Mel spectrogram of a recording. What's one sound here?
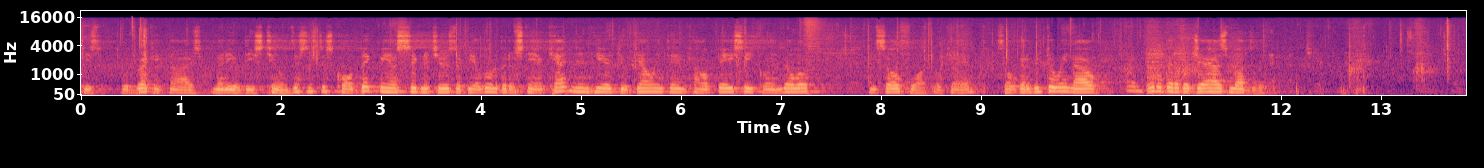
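A man speaks loudly to an audience outdoors, amplified through a loudspeaker.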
